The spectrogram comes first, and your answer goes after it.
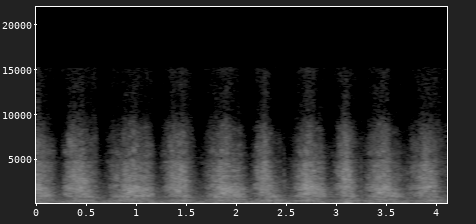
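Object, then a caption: Cardboard cracker box. Fingertips and nails scratch and rub the front face of a hollow, likely full, yellow cardboard cracker box with French-side "Minces aux légumes" labeling. The result is a soft, steady back-and-forth rubbing with bright, papery hiss swelling and fading with each stroke, at about two strokes per second.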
